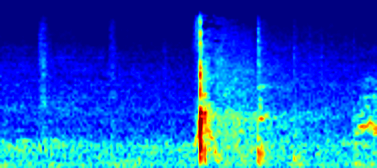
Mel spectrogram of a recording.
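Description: A badminton racket striking a shuttlecock in a rally: one sharp, loud smack a little after a second in, followed by a fainter tap.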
